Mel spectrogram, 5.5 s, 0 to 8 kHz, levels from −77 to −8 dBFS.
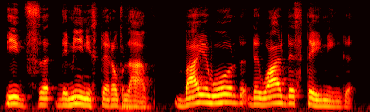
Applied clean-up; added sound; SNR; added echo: none; none; none; none.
